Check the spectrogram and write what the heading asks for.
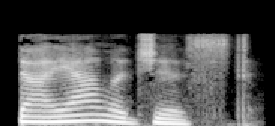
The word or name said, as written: dialogistically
